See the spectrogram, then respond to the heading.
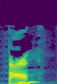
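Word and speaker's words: Thom: Tom? The guy's name is Tom. I didn't know the H is silent.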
